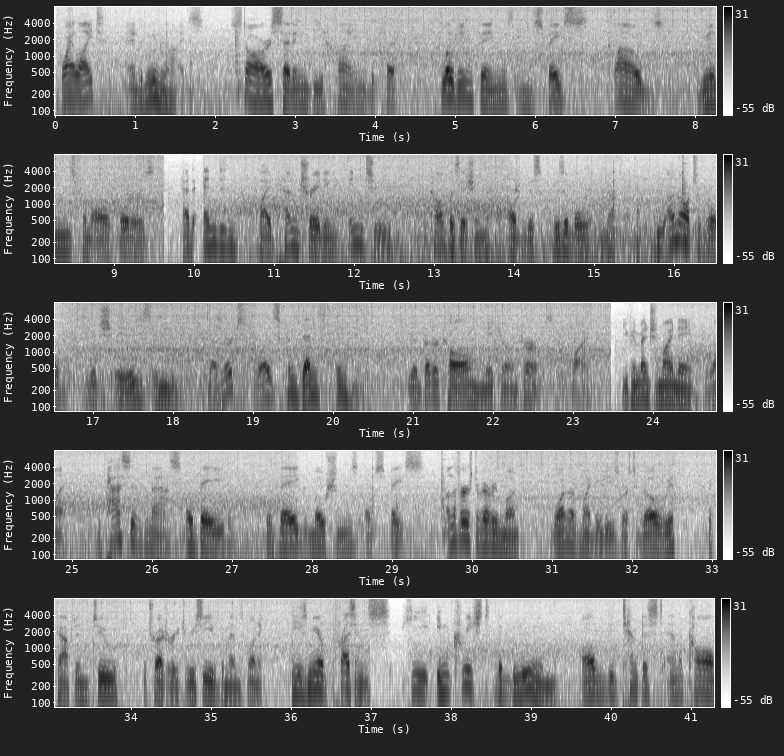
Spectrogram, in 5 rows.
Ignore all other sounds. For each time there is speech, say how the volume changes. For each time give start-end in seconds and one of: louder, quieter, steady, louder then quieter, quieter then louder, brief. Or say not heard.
0.1-41.2 steady.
